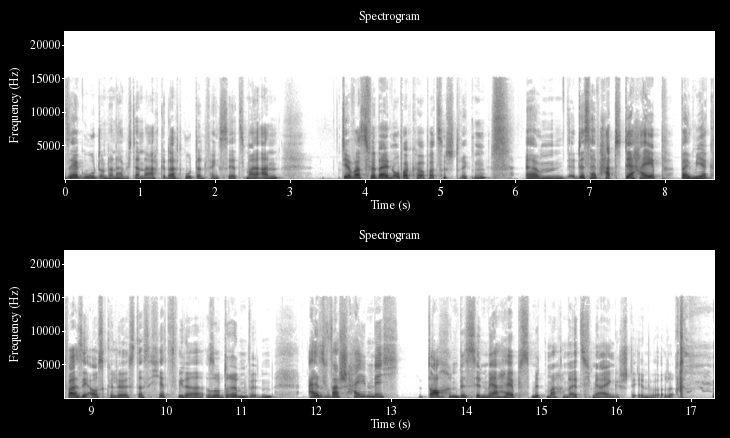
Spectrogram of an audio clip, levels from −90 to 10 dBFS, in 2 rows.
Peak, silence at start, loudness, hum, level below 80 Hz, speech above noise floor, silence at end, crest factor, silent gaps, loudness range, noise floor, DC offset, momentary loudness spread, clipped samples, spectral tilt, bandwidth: -4 dBFS; 0 s; -23 LUFS; none; -52 dBFS; 34 dB; 0.3 s; 18 dB; none; 4 LU; -57 dBFS; under 0.1%; 12 LU; under 0.1%; -5 dB/octave; 15.5 kHz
